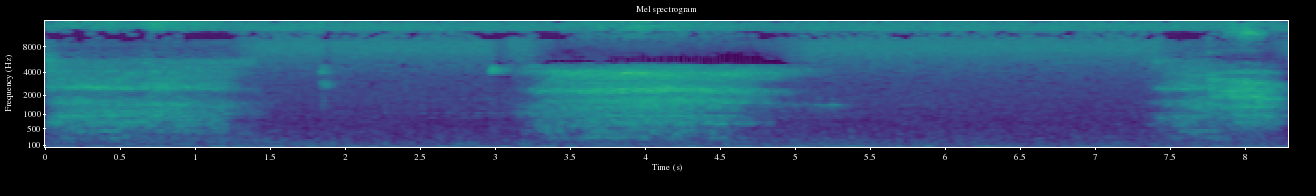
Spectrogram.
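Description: A woman breathing audibly through a slow stretch: a soft breath at the start, a longer, stronger breath from about three to five seconds in, and another starting near the end.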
